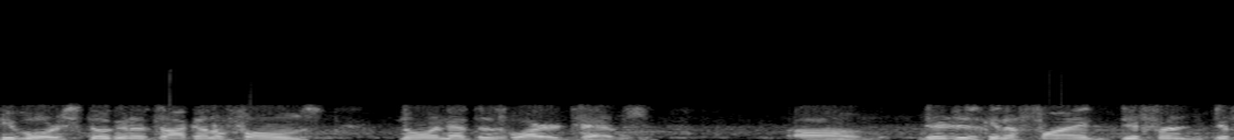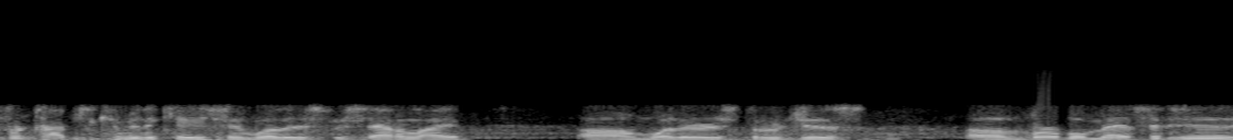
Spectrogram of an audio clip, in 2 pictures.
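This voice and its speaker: A man with an American accent, fairly high pitch, ordinary pitch variation and a fairly quick pace, over noticeable background noise. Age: 40s. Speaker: former cartel member. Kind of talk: testimony. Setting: phone call.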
